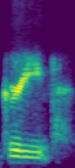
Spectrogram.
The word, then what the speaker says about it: Grieve: My last name is pronounced Grieve, Nicholas like you're Grieve. sad. Oh, okay. Like you're grieving.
